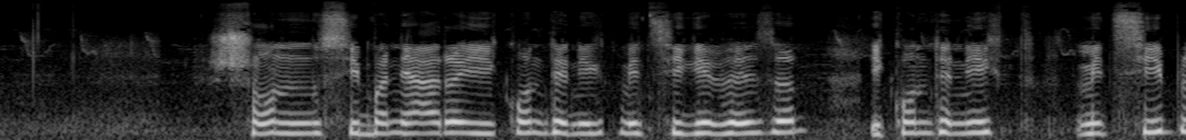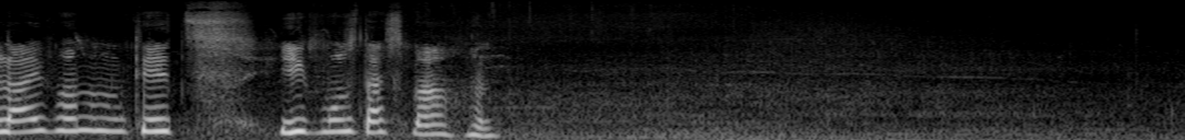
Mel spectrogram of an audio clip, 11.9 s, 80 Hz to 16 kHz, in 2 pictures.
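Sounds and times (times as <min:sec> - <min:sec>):
speech: 0:01.1 - 0:08.5
car engine rumbling as the car pulls up and stops in a parking lot: 0:07.6 - 0:11.8.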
